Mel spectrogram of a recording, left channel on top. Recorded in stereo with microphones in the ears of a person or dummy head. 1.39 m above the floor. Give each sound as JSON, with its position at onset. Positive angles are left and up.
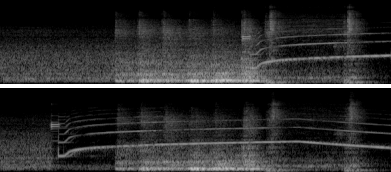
{"t": 1.1, "sound": "running footsteps", "side_deg": 65, "distance_m": 4.0}
{"t": 2.6, "sound": "dripping", "side_deg": 55, "distance_m": 6.5}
